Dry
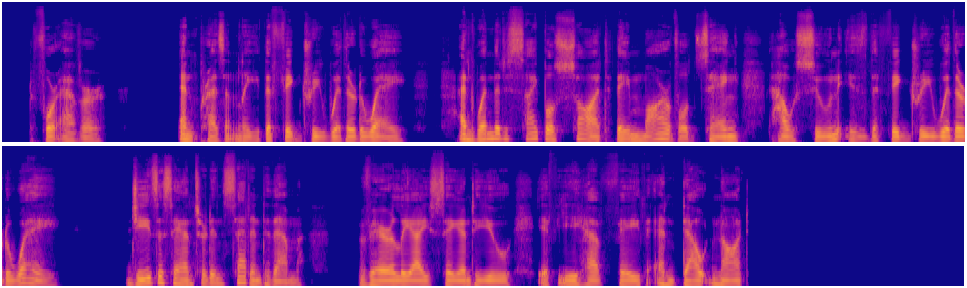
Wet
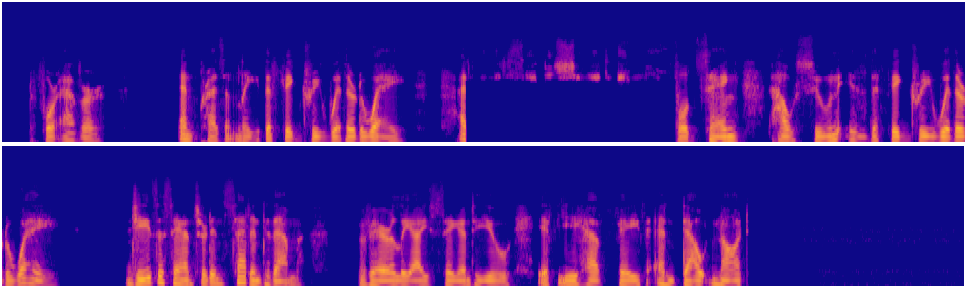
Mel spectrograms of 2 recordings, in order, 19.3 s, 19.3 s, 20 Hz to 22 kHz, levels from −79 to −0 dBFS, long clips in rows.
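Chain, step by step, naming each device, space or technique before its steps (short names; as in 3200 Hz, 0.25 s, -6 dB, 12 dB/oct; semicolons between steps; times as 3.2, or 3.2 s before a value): 4.64–6.75 Chebyshev high-pass 2400 Hz, order 10; reverb removal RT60 0.78 s; action camera in a waterproof case (LPF 2500 Hz 24 dB/oct; AGC gain up to 13 dB; gain -3.5 dB; AAC 64 kbps 24000 Hz)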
